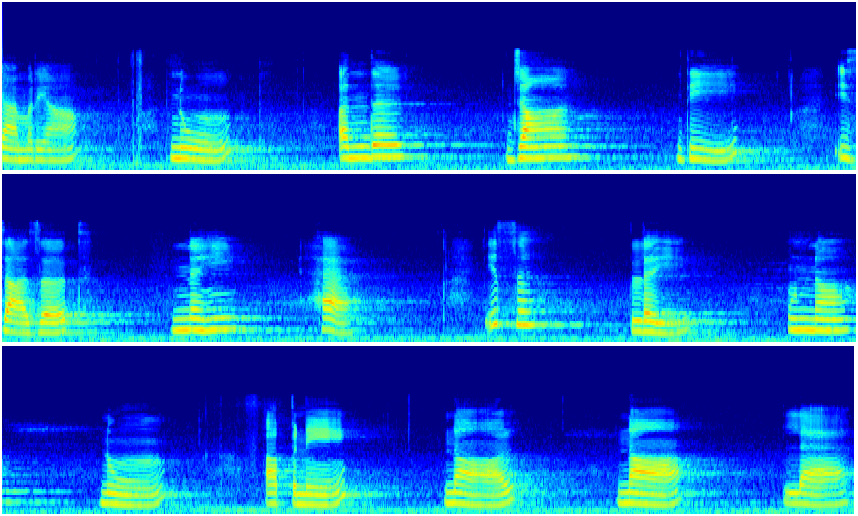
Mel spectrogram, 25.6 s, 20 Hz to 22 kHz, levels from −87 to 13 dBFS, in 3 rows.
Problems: background sounds at intervals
